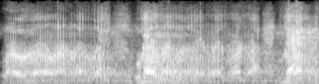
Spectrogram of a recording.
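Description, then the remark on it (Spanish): A human voice imitates music heard at a workshop that sounded like an angry dog, growling and snarling in rough, raspy bursts that swell about three times over a couple of seconds, fairly loud. “yo pensé que era un perro que estaba bravo allá y es la música que escuchan.”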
